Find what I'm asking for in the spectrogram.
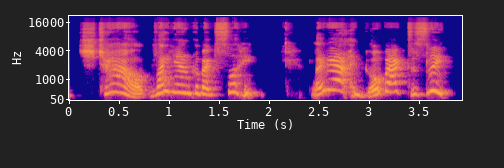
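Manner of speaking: high, sing-out mock order; exasperated parent. Mom telling her panicking child to sleep, high and exasperated. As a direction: plead with a child in comic exasperation.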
